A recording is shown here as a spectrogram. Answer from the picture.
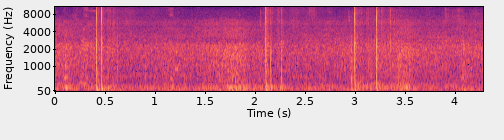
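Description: Aerial firework shells bursting in a display: a sharp bang near the start, another about two seconds in, and two in quick succession about three seconds in, over a continuous low rumble of further bursts.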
